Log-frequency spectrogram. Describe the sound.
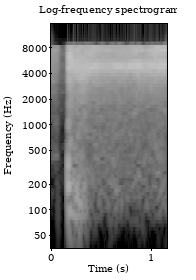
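After a brief hush, a voice bursts into a loud, breathy roar imitating a hot air balloon burner, holding the rushing whoosh steadily for about a second, alone.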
